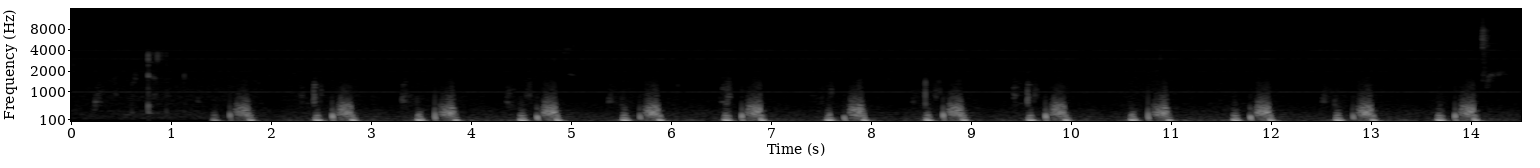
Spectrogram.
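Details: Mitral valve prolapse (mid-systolic click with late systolic murmur).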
